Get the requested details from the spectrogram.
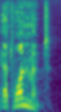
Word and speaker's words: atonement: And there you have the melody of the word atonement, the music behind the word, because we pronounce it wrong, right? It should be atonement. That's where the word comes from, and that's what it means.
